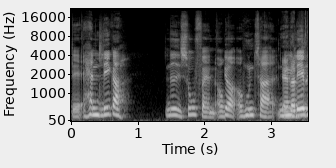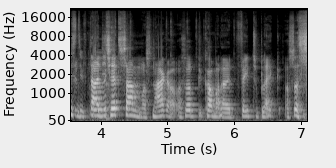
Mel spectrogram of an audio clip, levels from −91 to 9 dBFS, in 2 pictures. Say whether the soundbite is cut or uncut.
cut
